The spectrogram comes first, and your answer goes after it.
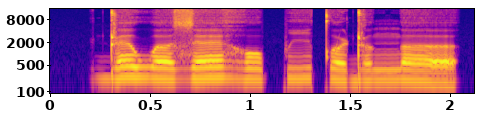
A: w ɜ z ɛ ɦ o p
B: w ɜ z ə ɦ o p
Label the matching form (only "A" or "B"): A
